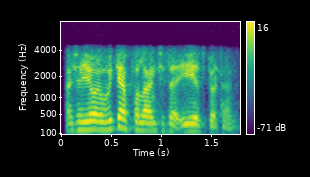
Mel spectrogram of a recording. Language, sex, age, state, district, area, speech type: Kashmiri, male, 45-60, Jammu and Kashmir, Budgam, rural, conversation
